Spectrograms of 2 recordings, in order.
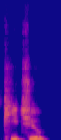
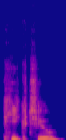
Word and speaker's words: Picchu: Isn't it just Picchu? Well, in Quechua, spoken by the Inca, it's actually pronounced Picchu because of the double C, P-I-C-C-H-U.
